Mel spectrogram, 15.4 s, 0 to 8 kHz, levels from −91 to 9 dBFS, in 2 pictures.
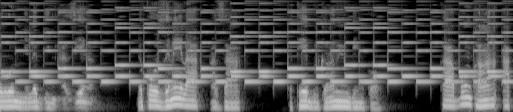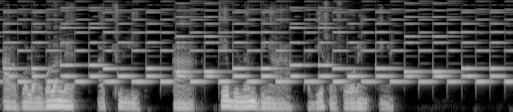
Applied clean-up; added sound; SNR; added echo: classical method log-MMSE.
